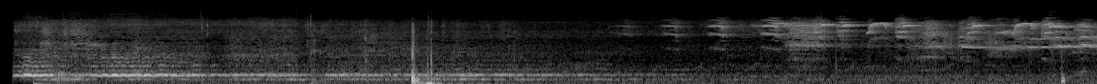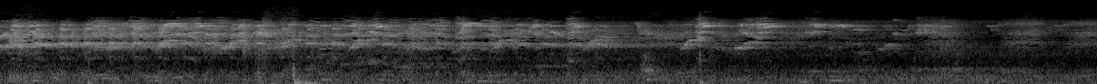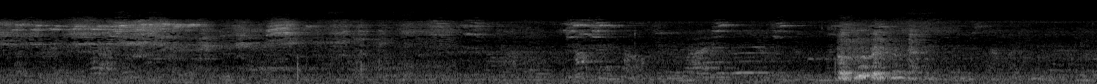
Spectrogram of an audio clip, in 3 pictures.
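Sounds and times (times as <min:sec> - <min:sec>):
sharp knock: 0:04.1 - 0:04.5
high-pitched birds chirping: 0:06.2 - 0:30.3.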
